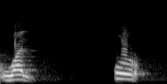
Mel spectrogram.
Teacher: نرم تالو سے ادا ہوگا اور پر پڑھیں گے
